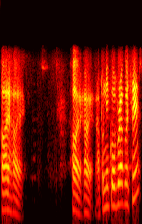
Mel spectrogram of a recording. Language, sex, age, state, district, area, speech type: Assamese, male, 30-45, Assam, Sivasagar, urban, conversation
